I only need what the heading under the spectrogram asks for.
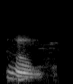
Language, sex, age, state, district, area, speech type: Bodo, female, 45-60, Assam, Kokrajhar, urban, conversation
